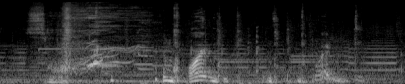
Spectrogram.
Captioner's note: laughs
